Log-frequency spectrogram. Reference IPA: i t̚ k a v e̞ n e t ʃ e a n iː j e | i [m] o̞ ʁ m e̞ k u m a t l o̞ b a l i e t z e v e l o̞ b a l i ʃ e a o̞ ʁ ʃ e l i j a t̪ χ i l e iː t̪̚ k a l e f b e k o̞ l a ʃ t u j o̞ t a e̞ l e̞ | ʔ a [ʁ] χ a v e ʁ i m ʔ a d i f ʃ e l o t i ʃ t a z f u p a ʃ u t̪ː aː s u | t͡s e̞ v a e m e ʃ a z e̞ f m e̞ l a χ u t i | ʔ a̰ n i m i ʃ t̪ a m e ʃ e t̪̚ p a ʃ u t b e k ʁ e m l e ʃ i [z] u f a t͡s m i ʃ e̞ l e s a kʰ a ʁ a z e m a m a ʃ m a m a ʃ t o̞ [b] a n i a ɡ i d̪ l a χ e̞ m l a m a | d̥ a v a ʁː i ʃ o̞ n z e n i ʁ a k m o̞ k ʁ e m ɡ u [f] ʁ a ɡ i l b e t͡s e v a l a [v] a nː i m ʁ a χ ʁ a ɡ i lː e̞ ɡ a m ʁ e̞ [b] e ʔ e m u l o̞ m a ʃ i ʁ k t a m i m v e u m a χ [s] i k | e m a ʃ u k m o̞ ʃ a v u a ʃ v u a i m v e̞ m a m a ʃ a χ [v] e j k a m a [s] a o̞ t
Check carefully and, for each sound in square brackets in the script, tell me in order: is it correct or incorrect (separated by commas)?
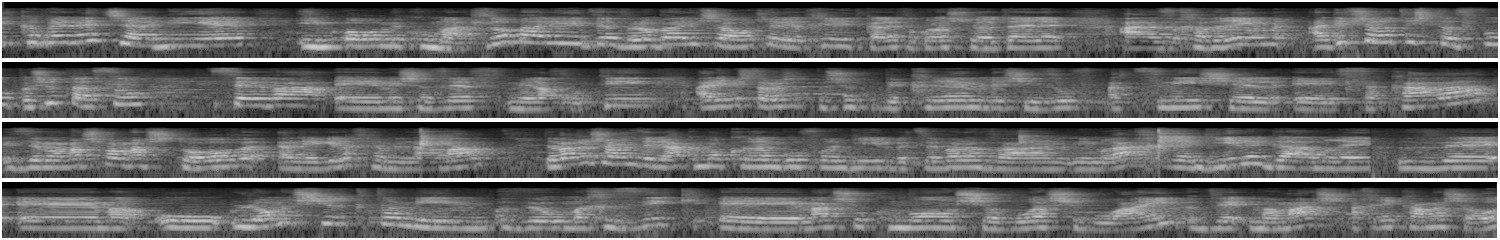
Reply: correct, incorrect, correct, incorrect, correct, correct, incorrect, incorrect, incorrect, incorrect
